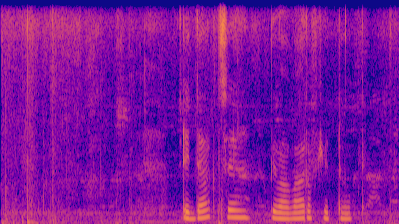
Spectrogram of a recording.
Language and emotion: Russian, neutral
